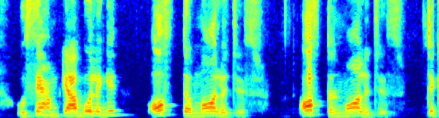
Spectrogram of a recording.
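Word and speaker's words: ophthalmologist: तो आप जनरली क्या बोलते हो, ऑप्थेल्मोलॉजिस्ट। ठीक है, तो इसकी प्रोनाउंसिएशन को देखना आप, OPH को हम ऑफ्थ, देखिए ऐसे बोलेंगे, ऑफ्थेल्मोलॉजिस्ट, ऑफ्थेल्मोलॉजिस्ट। ठीक है, तो इसकी प्रोनाउंसिएशन हम क्या करेंगे, OPH को ऑफ्थ बोलेंगे।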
